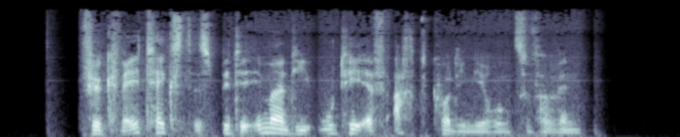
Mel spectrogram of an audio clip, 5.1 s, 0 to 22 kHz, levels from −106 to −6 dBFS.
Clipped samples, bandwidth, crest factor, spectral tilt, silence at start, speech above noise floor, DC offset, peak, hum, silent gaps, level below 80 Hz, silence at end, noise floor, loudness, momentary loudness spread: under 0.1%; 16.5 kHz; 20 dB; -3.5 dB/octave; 0.6 s; over 71 dB; under 0.1%; 0 dBFS; none; none; -52 dBFS; 0.75 s; under -90 dBFS; -18 LUFS; 10 LU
